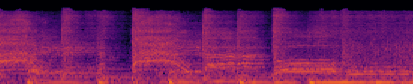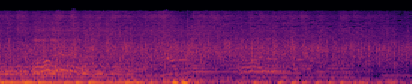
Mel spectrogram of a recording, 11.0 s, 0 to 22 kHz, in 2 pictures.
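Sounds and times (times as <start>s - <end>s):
gospel group and band playing: 0.0s - 11.0s
person singing: 1.8s - 7.4s.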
